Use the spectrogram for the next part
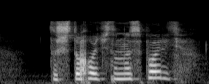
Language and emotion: Russian, angry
